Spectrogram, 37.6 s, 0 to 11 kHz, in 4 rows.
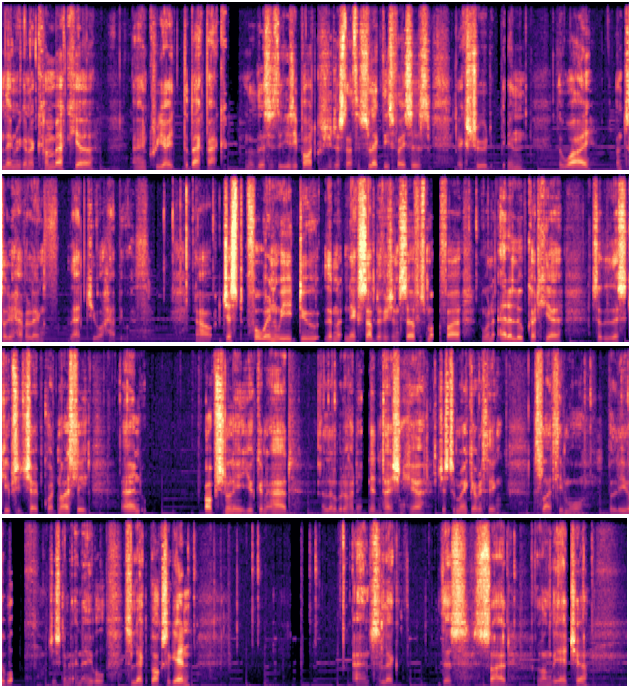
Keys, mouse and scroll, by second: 0.3 click, 1.0-1.4 scroll up 2, 2.2-4.1 drag, 4.1 scroll down 1, 4.2-6.2 middle drag, 6.2 e, 12.2 shift+middle click, 12.5-13.3 scroll up 2, 13.3 2, 14.8 ctrl+r, 19.9 ctrl+r, 24.0-24.5 scroll up 5, 25.1 2, 25.9 alt+click, 26.5-26.9 scroll down 3, 27.5 alt+click, 28.0 alt+click, 29.0-31.0 drag, 31.9 alt+shift+click, 32.7 alt+shift+click, 33.4 alt+shift+click, 33.9 scroll down 1, 33.9-35.7 middle drag, 35.7 alt+shift+click, 36.5-37.6 middle drag.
